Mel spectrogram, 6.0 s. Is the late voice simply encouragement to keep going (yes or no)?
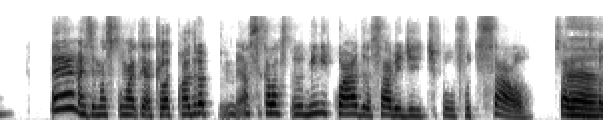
yes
